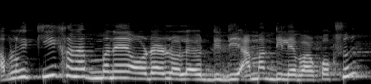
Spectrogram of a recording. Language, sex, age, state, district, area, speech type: Assamese, female, 30-45, Assam, Sivasagar, rural, spontaneous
